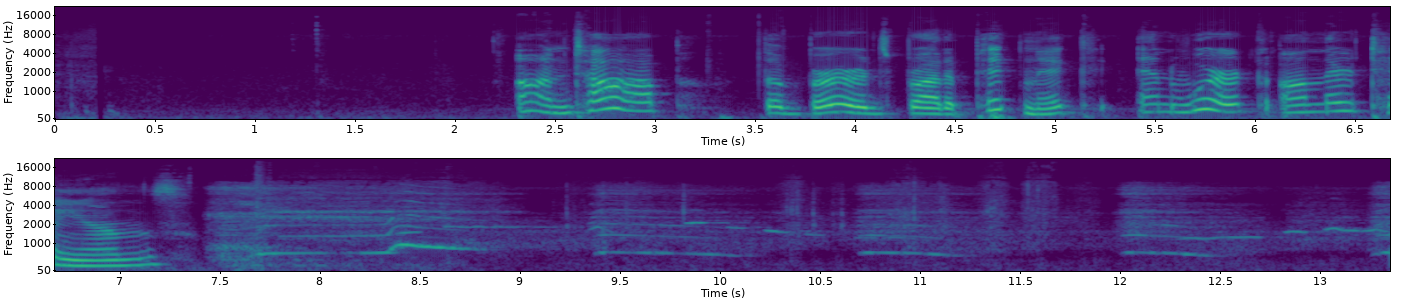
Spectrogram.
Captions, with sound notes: On top, the birds brought a picnic and work on their tans. (birds coo)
